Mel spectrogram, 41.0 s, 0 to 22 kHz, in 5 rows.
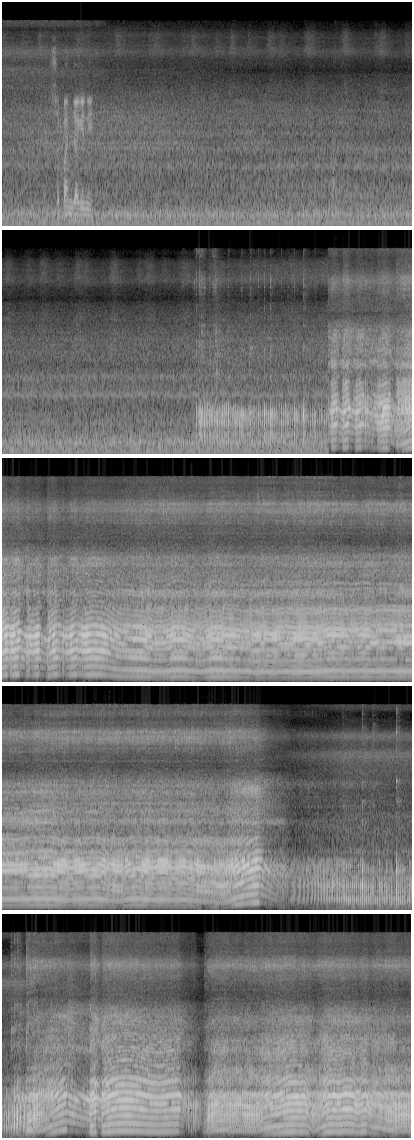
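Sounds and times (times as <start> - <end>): low engine rumble: 0.0 - 14.8, 30.4 - 33.4
chainsaw cutting log: 1.0 - 1.8, 12.0 - 40.9.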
